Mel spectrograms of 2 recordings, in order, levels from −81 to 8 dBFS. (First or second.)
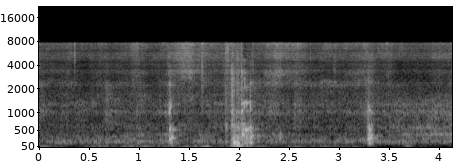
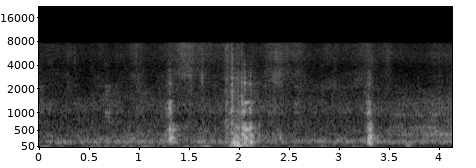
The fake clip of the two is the first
